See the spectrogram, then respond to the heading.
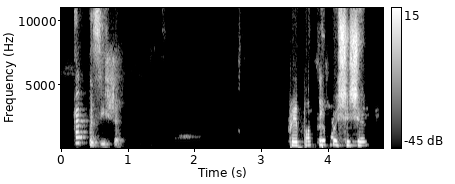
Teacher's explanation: the s, because it's between an o and an I vowels, it becomes the z sound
